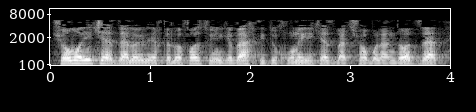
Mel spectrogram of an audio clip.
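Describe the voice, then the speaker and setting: Husky guy giving family advice on a talk show, emphatic, kinda dull muffled audio. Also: mid-range voice. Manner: earnest, lecturing, emphatic. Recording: dull lo-fi recording.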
